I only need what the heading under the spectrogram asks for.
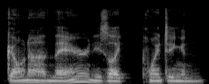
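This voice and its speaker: A game master with a deep, rough-edged voice narrates a tabletop fantasy game. The delivery is improvised and casual, with the thinking done out loud. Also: very animated, normal speed.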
